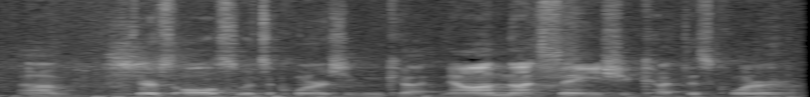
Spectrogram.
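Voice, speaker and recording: A loud man with a very deep, low pitch talks at a fairly quick pace over noticeable background noise, with audible room echo. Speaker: indie game developer on panel. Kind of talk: panel discussion.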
